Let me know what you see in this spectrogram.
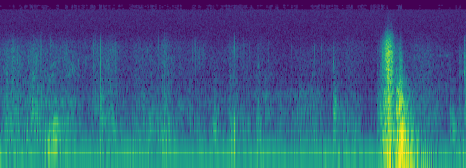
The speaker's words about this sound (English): I'll close the door. Would you mind?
